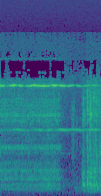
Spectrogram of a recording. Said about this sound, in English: And then a bell started ringing somewhere and woke me out of a sound sleep.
